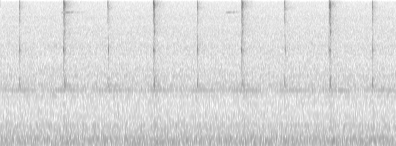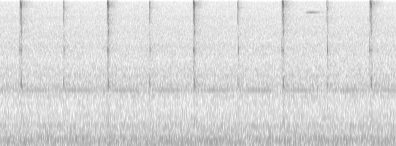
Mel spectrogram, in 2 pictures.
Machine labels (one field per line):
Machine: valve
